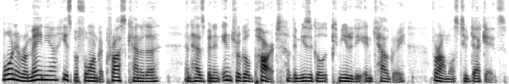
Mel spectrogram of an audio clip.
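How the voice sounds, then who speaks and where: A man hosting a podcast, narrating a story in a measured storytelling way. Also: medium pitch, darkish tone, no echo, clean studio sound. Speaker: podcast host. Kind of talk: scripted narration and interview questions.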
